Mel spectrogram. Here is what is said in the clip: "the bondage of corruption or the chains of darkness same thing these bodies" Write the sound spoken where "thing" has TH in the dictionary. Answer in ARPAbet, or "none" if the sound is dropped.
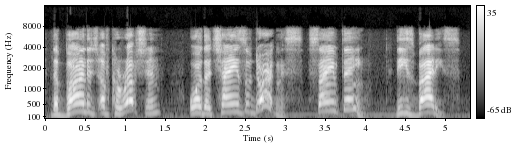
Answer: TH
